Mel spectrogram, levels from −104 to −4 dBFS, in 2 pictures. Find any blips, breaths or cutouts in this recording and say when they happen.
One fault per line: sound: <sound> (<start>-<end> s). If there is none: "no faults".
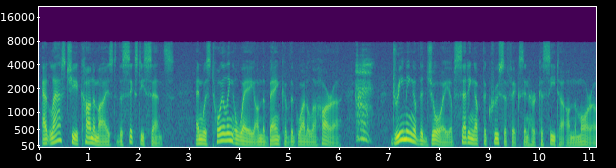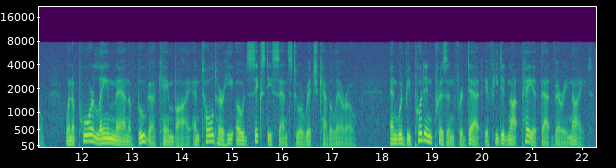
sound: throat clearing (6.3-6.7 s)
